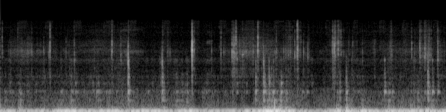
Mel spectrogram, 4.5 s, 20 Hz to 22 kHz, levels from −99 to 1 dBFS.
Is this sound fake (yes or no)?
no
